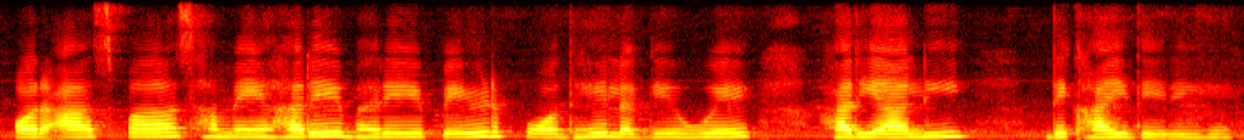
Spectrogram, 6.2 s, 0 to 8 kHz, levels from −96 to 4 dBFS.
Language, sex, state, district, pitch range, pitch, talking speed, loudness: Hindi, female, Madhya Pradesh, Bhopal, 210-230 Hz, 215 Hz, 145 wpm, -18 LUFS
